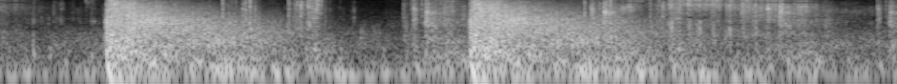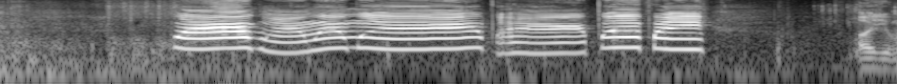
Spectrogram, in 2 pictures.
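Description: Two sharp gunshots from CS:GO ring out in the first few seconds, each with a short decaying tail, followed later by a run of bright, warbling melodic tones from the game.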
